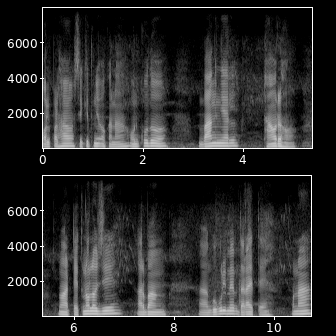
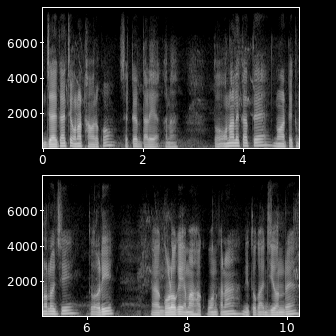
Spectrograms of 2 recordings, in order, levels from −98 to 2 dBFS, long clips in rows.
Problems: none marked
